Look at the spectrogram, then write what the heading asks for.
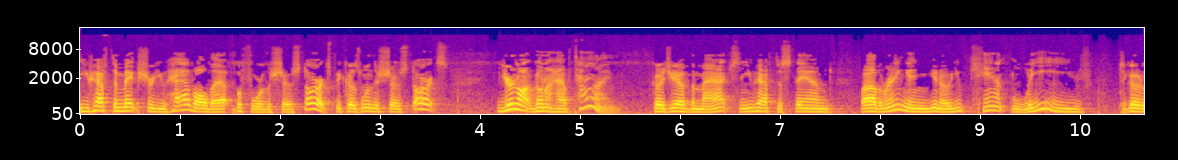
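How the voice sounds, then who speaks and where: A man talks at a fairly quick pace in an ordinary speaking voice. His pitch is fairly high and his intonation lively. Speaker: wrestling ring announcer. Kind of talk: interview answer.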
